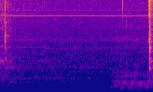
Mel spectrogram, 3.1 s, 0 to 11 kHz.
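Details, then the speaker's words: 1998 GMC Sonoma with EGR position codes P0404/P0405 and an aftermarket EGR valve, during a scan-tool actuator test commanded 20% to 100%: faint clicks as the valve steps through positions. Normal EGR valve actuation. "30%, 40, 50, 60, let's go all the way. Seems to be working just fine. 100%."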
